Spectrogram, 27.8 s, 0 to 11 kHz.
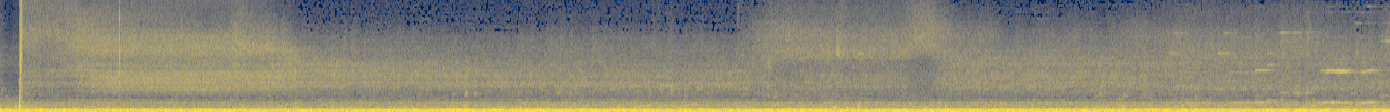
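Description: Inside the cabin of a Boeing 777-300ER taxiing: a steady low rumble of the engines at taxi power and the cabin air, with a hiss higher up that rises and falls. A single sharp click sounds just after the start.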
